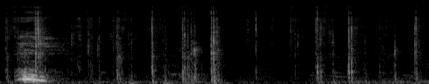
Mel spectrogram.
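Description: A deck of tarot cards shuffled by hand, giving irregular quick flicks and snaps of the cards. A brief voiced sound right at the start.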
